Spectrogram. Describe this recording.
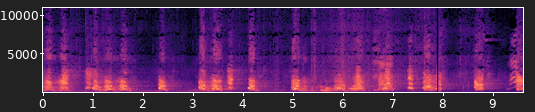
Two dogs growling and barking at something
